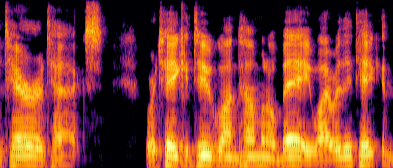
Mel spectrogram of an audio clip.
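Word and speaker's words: Guantánamo: that important take a look at that that's pronounced guantanamo the reason why i want you to know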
